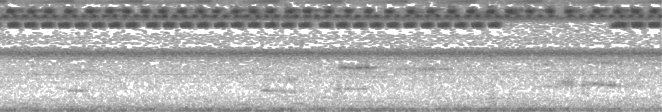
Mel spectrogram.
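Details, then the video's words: Rural crickets calling after dark: fast, evenly beaded chirps in overlapping high bands stop briefly near the end, then resume. A steady mid-pitched whine and faint low noise sit beneath them. "Listening to Cricket Sound"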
